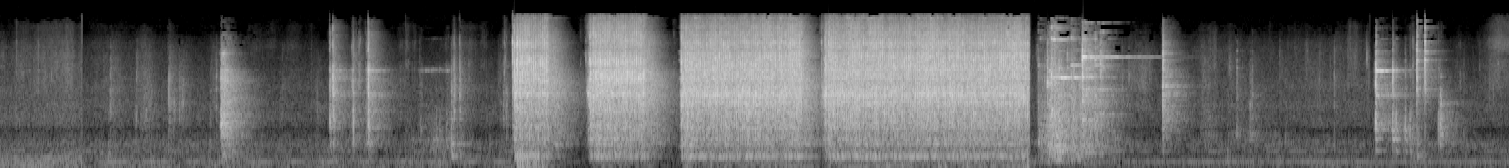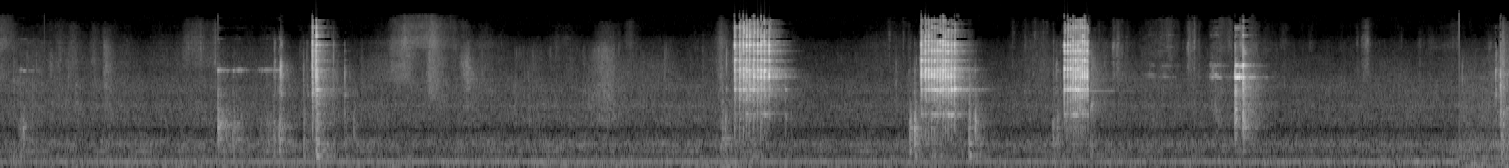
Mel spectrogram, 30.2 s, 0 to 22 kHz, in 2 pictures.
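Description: Impact wrench with a 2-3/4-inch impact socket hammering on the large countershaft nut of an IH 1066 transmission: a short burst about five seconds in, then a longer burst of about three seconds. Scattered ringing metal clinks of tools and parts follow, over a steady low hum.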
